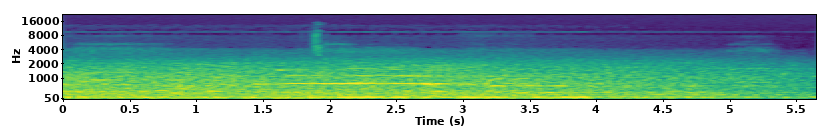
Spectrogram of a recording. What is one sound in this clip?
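Distant city traffic hums and rumbles steadily far below.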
